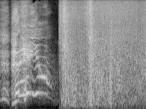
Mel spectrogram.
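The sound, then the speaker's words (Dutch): A short vocal cry is followed abruptly by a loud, broad whoosh of water as Frits and Frans jump with a splash into the bath water and dive to the bottom of the bath, the splashing and sloshing continuing until the end. “Frits en Frans sprongen met een plons in het water.”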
